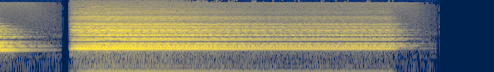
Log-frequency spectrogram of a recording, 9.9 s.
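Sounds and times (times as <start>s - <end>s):
string quartet interlude: 0.0s - 0.6s, 1.4s - 8.2s.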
